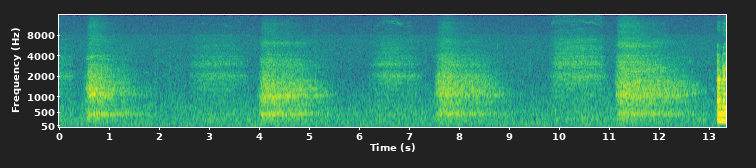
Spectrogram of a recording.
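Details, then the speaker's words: Male patient during anterior chest auscultation with a stethoscope starting at the trachea, asked to breathe out through his mouth a little deeper: slow, deep mouth breaths, about 17 a minute, louder inhales and softer exhales; normal. "i'm going to have my patient breathe out through his mouth a little deeper than"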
